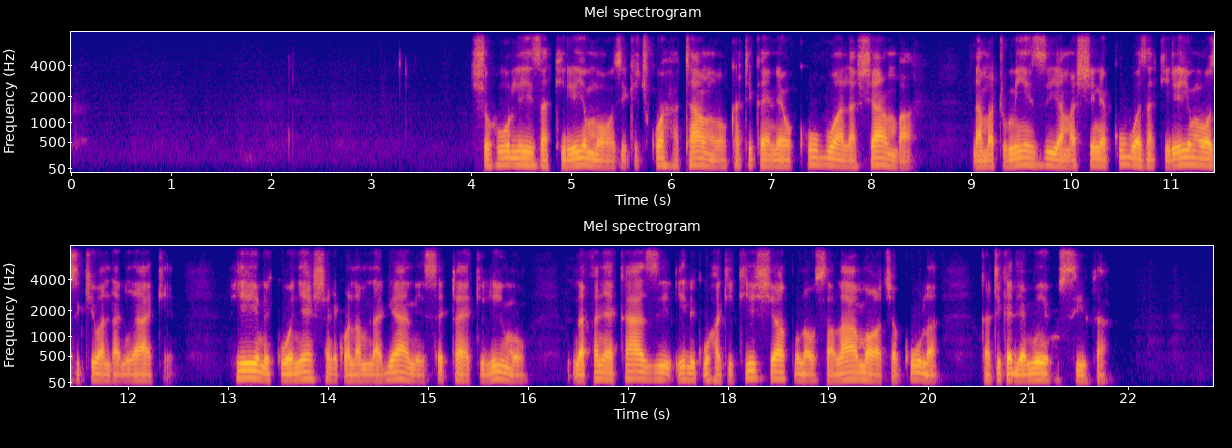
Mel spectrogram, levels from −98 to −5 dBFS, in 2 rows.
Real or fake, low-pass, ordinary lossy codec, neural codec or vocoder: fake; 7.2 kHz; Opus, 32 kbps; codec, 16 kHz, 2 kbps, FunCodec, trained on Chinese and English, 25 frames a second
